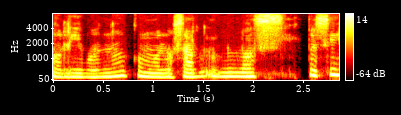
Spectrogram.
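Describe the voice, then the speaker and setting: Over a quiet background, a woman with a dark, mellow tone speaks with fairly even intonation, the sound dry and close with no echo. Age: 60s. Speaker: class participant. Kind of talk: comment in class discussion. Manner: halting.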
